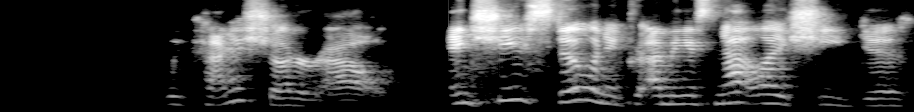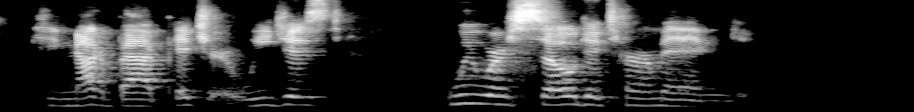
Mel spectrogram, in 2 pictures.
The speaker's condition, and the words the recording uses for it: Cleft palate. My speech came back faster than everything else.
